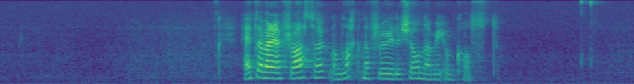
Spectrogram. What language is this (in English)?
Faroese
